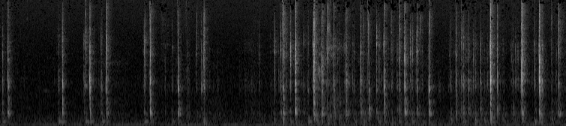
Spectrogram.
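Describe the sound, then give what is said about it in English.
Keyboard typing in uneven bursts, sparse clicks at first, then faster, denser keystrokes from about six seconds on, fairly quiet, with no voices, during a soft-spoken customer-service check-in role-play at an aquarium, adding a purchase to a customer's account. “Customer Service, Typing, Page Turning”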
